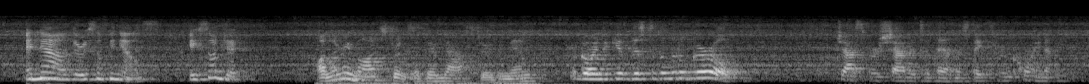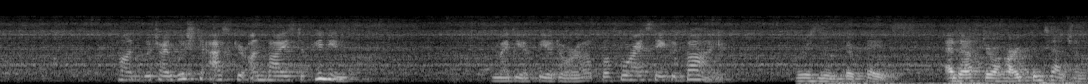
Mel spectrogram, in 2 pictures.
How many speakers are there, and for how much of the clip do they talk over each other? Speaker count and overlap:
three, no overlap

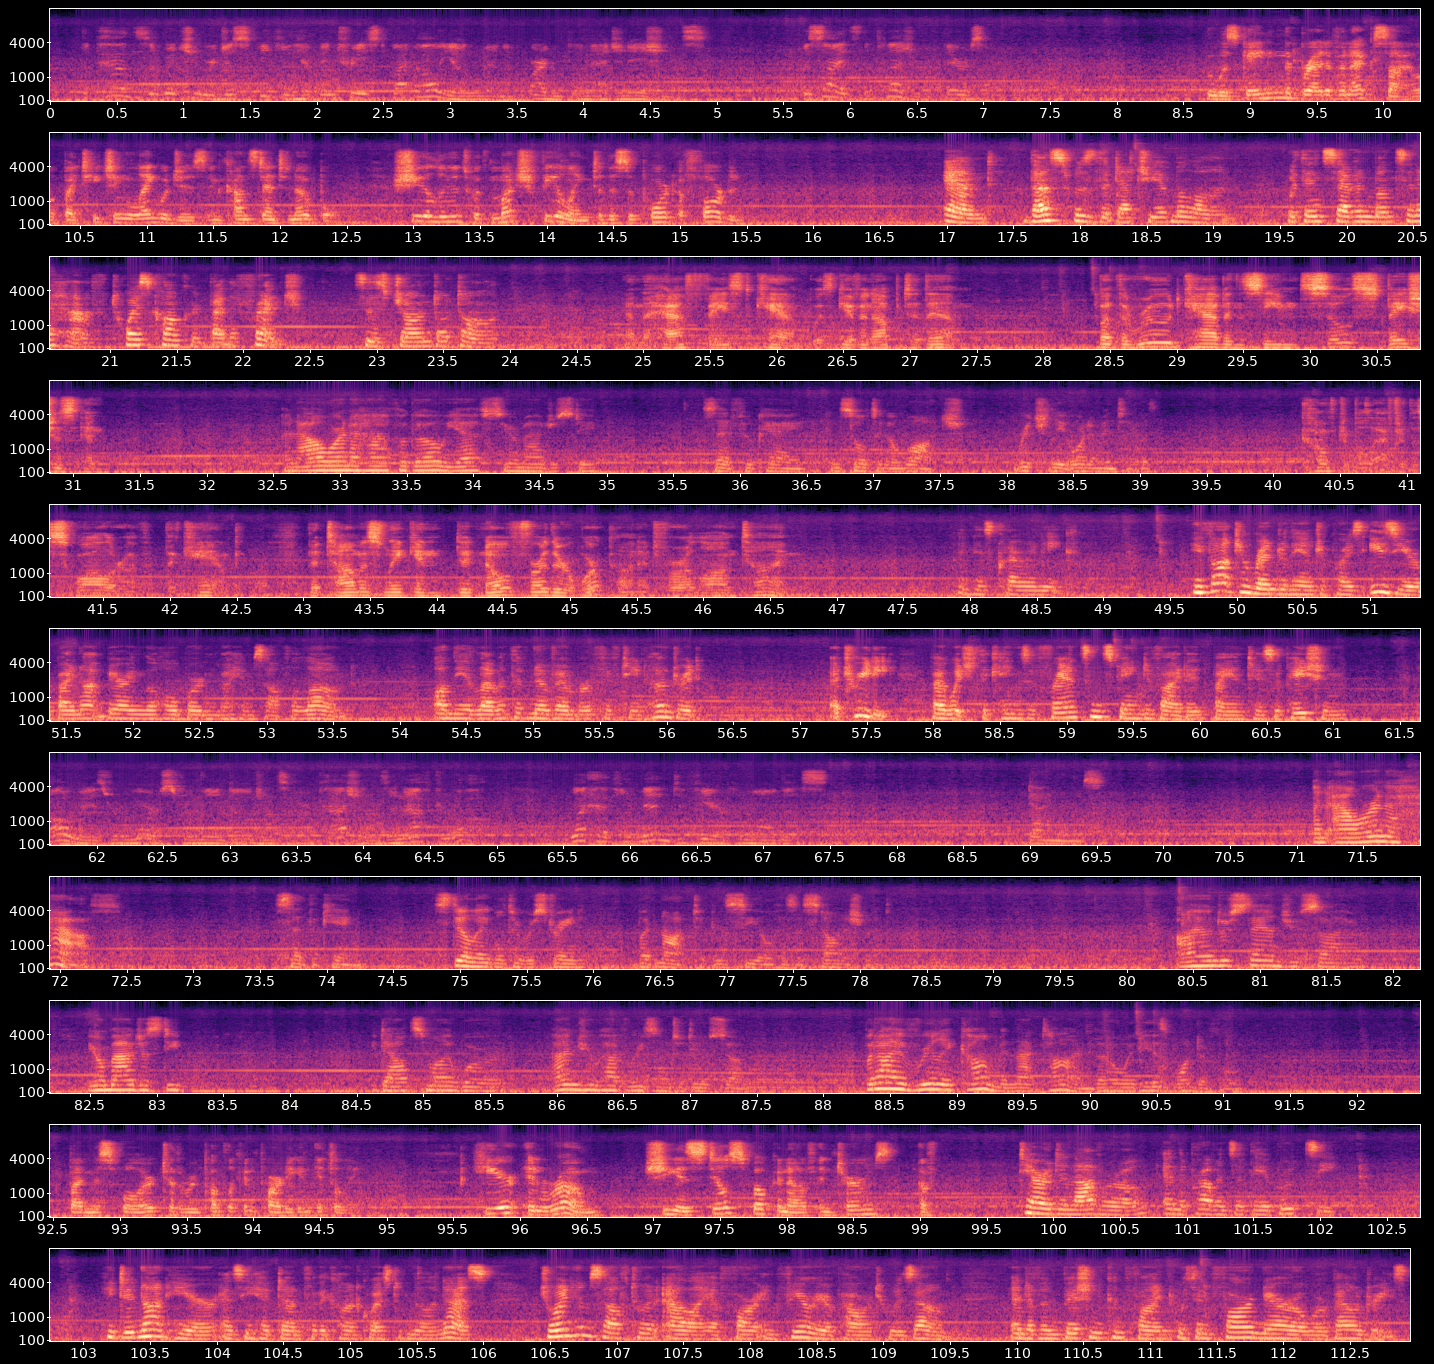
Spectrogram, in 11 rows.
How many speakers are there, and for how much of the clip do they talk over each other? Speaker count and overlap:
five, no overlap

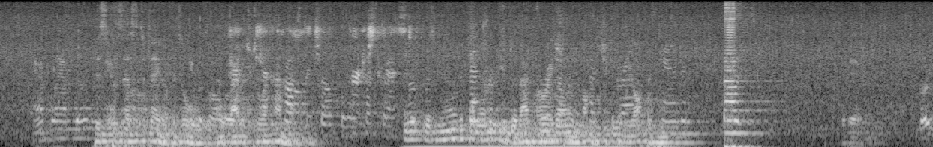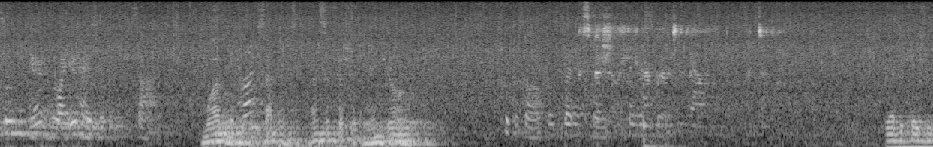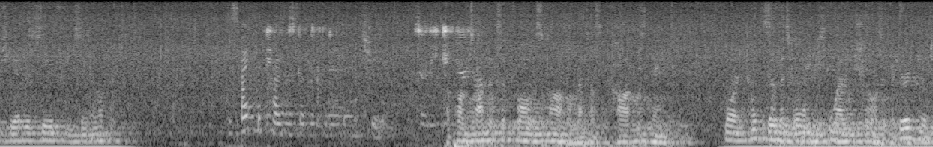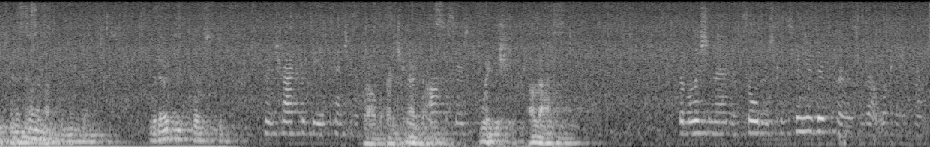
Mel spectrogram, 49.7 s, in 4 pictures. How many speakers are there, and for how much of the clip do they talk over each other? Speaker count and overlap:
five, about 35%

